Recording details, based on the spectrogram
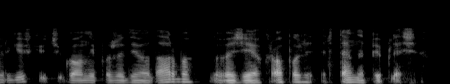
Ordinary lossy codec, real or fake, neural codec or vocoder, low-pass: Opus, 24 kbps; real; none; 5.4 kHz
